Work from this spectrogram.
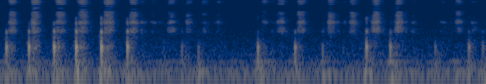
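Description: A wooden graphite pencil tip makes dense, short scratching strokes on a flat sheet of drawing paper while drawing the lips. A quick run of crisp, bright strokes, each with a light low tap, comes first, then sparser and softer strokes follow. The overall sound is quiet, dry and scratchy.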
